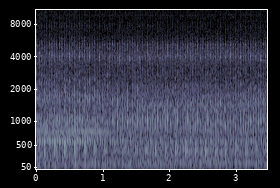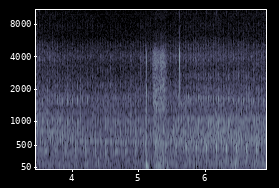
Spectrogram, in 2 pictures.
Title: Knocking sound......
